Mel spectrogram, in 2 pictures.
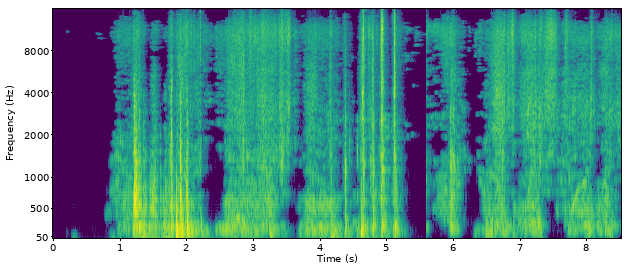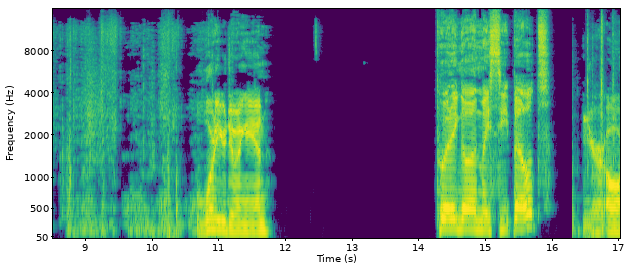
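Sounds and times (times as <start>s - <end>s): seatbelt webbing pulled from retractor: 5.7s - 10.6s.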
